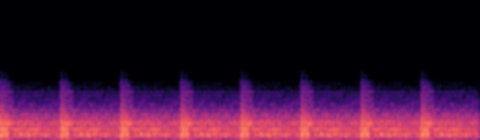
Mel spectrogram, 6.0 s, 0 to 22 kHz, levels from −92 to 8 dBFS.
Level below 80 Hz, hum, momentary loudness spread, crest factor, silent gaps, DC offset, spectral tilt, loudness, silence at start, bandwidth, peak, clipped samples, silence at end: -42 dBFS; none; 5 LU; 16 dB; none; under 0.1%; -17 dB/octave; -21 LUFS; 0 s; 2 kHz; -4 dBFS; under 0.1%; 0 s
